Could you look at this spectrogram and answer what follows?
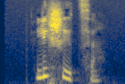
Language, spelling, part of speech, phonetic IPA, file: Russian, лишиться, verb, [lʲɪˈʂɨt͡sːə], Ru-лишиться.ogg
- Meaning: 1. to be deprived of, to lose 2. passive of лиши́ть (lišítʹ)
